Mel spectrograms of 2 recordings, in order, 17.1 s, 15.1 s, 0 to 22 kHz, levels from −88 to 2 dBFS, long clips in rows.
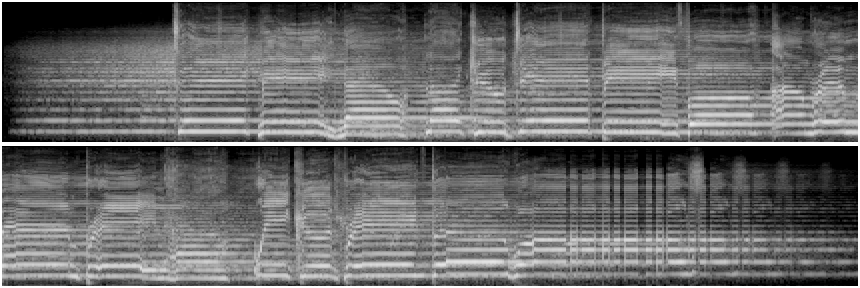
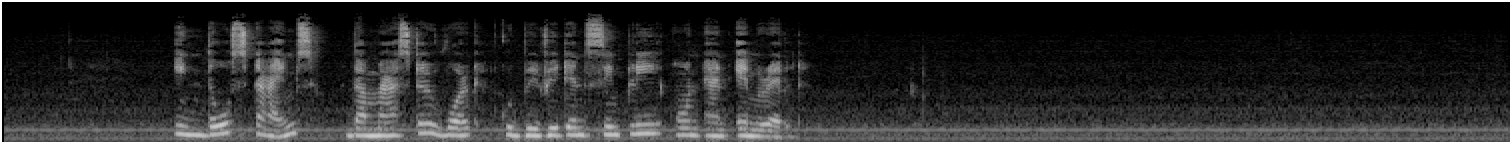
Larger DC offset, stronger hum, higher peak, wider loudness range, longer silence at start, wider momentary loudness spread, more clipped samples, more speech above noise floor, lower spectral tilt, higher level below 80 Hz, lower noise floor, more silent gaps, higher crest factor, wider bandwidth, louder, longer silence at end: neither; second, none vs 50 Hz at -50 dBFS; first, 0 dBFS vs -6 dBFS; second, 2 LU vs 6 LU; first, 0.25 s vs 0.05 s; about the same, 9 LU vs 11 LU; neither; about the same, 23 dB vs 24 dB; second, -2 dB/octave vs -3.5 dB/octave; second, -70 dBFS vs -60 dBFS; second, -36 dBFS vs -48 dBFS; neither; second, 14 dB vs 24 dB; first, over 20 kHz vs 14.5 kHz; first, -13 LUFS vs -24 LUFS; about the same, 0.1 s vs 0 s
